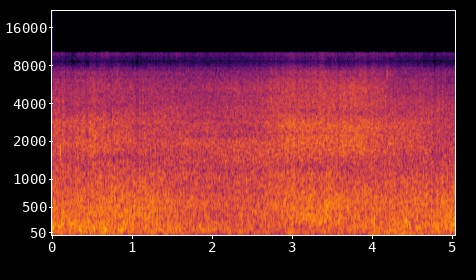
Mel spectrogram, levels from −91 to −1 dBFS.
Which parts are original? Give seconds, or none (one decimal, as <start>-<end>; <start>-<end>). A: none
